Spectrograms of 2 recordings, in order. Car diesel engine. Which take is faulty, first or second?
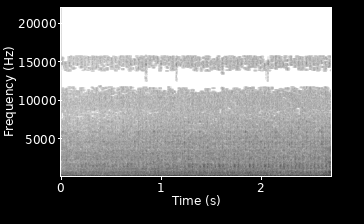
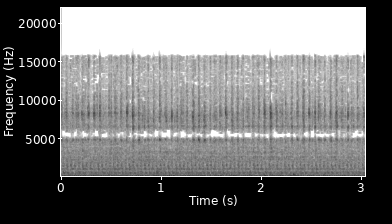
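second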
